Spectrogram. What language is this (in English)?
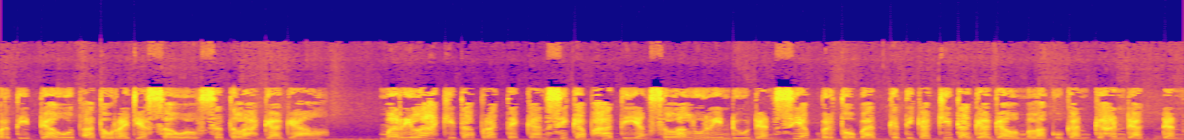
Indonesian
